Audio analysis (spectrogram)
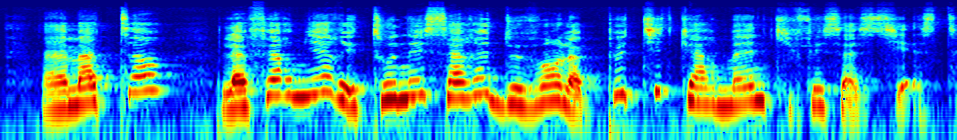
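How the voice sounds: A woman speaks at a high pitch, with big pitch swings. Her tone is slightly mellow, and her pace is moderate.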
